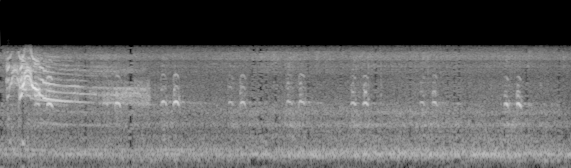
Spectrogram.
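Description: A Red-tailed Hawk gives one harsh, hoarse scream that slides downward over half a second, followed by faint, short chipping notes at intervals.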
